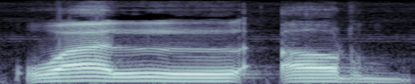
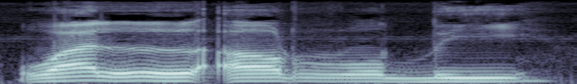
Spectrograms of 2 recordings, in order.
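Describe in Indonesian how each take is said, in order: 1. Kata ini berakhir pada konsonan tanpa vokal. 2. Kata ini diakhiri dengan vokal pendek yang ditambahkan. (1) "Tapi kita sukunkan wal ard" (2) "jangan dibaca wal ardi baru berhenti, jangan"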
